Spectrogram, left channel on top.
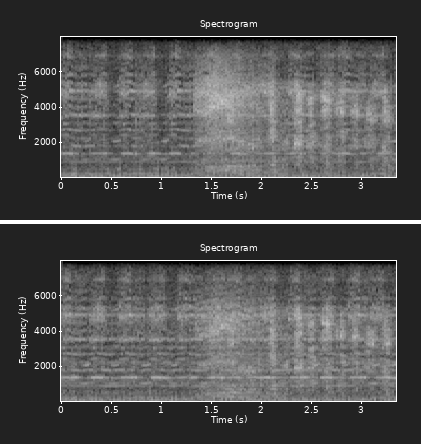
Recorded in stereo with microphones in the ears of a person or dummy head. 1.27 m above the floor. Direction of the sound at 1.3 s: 75° left (ahead or behind).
